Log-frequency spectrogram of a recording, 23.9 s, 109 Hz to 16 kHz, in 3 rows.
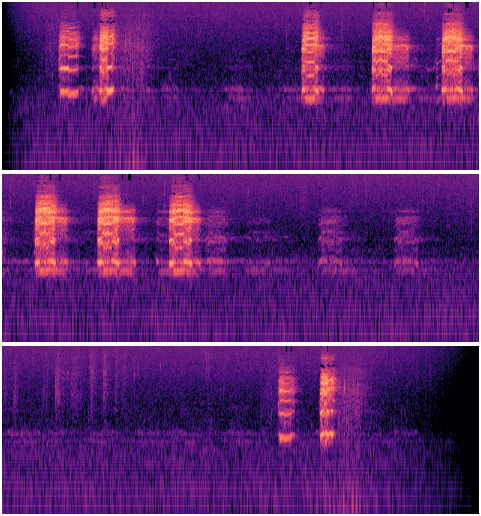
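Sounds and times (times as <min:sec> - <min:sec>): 
green pheasant calling: 0:01.0 - 0:03.0, 0:04.7 - 0:13.9, 0:19.7 - 0:22.8.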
